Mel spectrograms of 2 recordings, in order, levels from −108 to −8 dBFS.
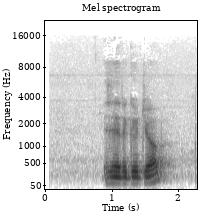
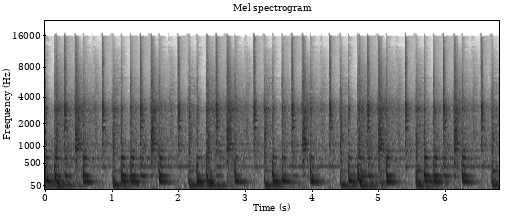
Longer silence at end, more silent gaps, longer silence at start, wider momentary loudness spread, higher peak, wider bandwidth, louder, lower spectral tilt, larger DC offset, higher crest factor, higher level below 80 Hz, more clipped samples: first, 0.5 s vs 0 s; neither; first, 0.9 s vs 0 s; first, 13 LU vs 4 LU; second, -16 dBFS vs -8 dBFS; second, 9.8 kHz vs 17 kHz; second, -32 LUFS vs -19 LUFS; first, -7.5 dB/octave vs -4 dB/octave; neither; first, 18 dB vs 12 dB; second, -86 dBFS vs -32 dBFS; neither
